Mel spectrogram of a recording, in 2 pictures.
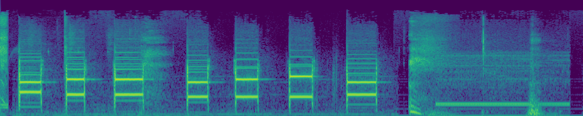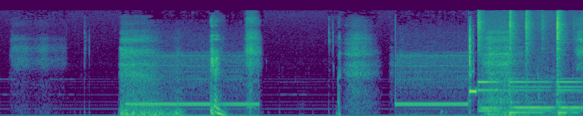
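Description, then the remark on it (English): Seven quick keypad tones beep in a steady rhythm as a phone number is dialed to call a suicide hotline, followed by steady tones and a sustained hum on the line, ending in a brief burst of mixed tones. “We can call the suicide hotline. Here, let me gra- grab a phone here.”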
